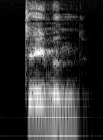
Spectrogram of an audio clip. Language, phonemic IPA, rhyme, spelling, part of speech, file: Dutch, /ˈteːmən/, -eːmən, temen, verb, Nl-temen.ogg
- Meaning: to drawl, to talk slowly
